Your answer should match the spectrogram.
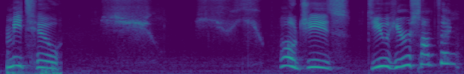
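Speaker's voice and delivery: very high squeaky fisherman. Acted.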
